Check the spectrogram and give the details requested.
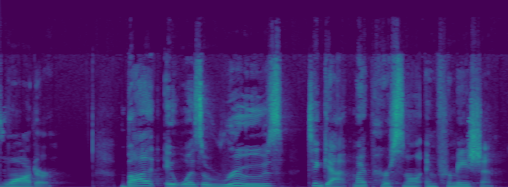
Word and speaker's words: ruse: After visitors publicized the ruse. Okay. First, look at this word, but listen to my pronunciation. Ruse. Zzz. So, notice the sound is a zzz, zzz, a z. Ruse.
